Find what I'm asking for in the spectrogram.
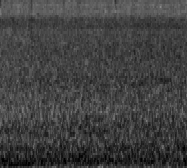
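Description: Heavy rain pours down in Mueang district, Uttaradit, as a dense, unbroken hiss of water that stays loud and constant with no voices.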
